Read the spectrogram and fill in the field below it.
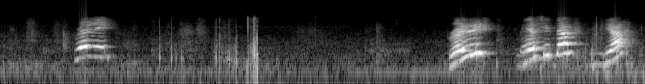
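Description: A small child squeals and laughs excitedly close by.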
